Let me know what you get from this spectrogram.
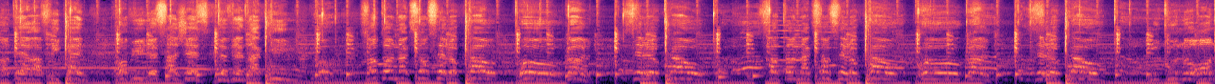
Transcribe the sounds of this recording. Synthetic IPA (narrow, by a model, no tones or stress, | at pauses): ɔ̃t̪ɛʁafʁikɛ̃n | ɔ̃vyd̪əsaʒɛsd̪əvjɛ̃d̪aki | sɑ̃t̪ɔ̃naksɔ̃selokaw | oɡɔd̪seloka | sɑ̃t̪ɔ̃naksɔ̃selokaoɡɔdseloka | ut̪unoʁɔ̃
